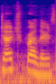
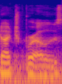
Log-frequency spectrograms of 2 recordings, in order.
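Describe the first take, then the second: First: The second word is the full form 'Brothers'. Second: The second word is the short form 'Bros'. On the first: The speaker calls it wrong. "Sorry if I've been saying it wrong this entire time" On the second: The speaker calls it right. "is it just Dutch Bros?"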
